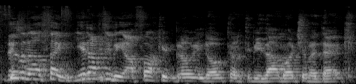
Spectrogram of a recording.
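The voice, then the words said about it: Put-on American accent. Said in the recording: “it's a bold choice, the accent ... Can you do the one from House?”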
